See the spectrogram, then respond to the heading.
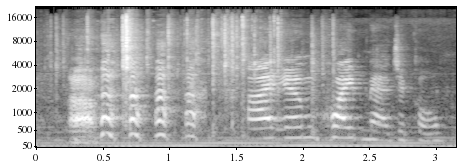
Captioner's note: laughs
